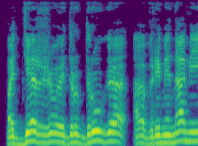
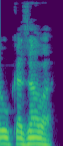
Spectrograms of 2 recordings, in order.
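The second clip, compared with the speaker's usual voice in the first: usual speaking voice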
